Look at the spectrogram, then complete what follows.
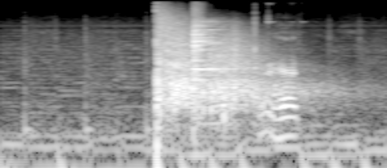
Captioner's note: gunshot fired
